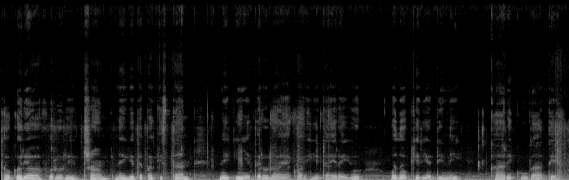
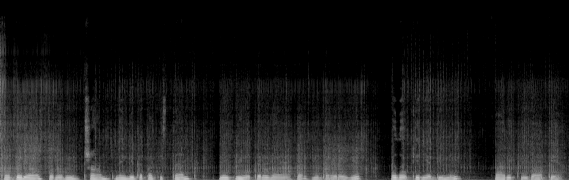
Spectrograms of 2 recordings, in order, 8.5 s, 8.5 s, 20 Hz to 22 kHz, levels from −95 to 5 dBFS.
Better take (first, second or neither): first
